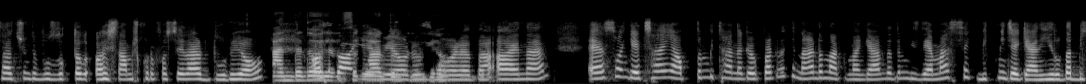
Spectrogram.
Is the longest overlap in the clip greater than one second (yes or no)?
yes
